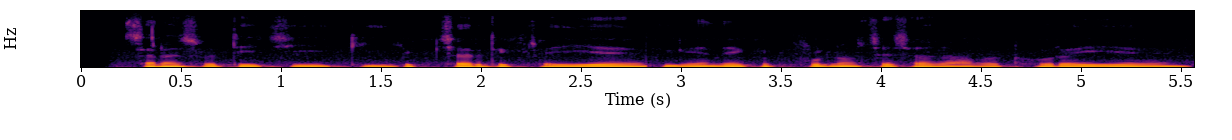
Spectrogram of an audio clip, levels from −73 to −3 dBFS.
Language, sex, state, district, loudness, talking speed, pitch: Hindi, male, Bihar, Samastipur, -23 LUFS, 160 wpm, 125 Hz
